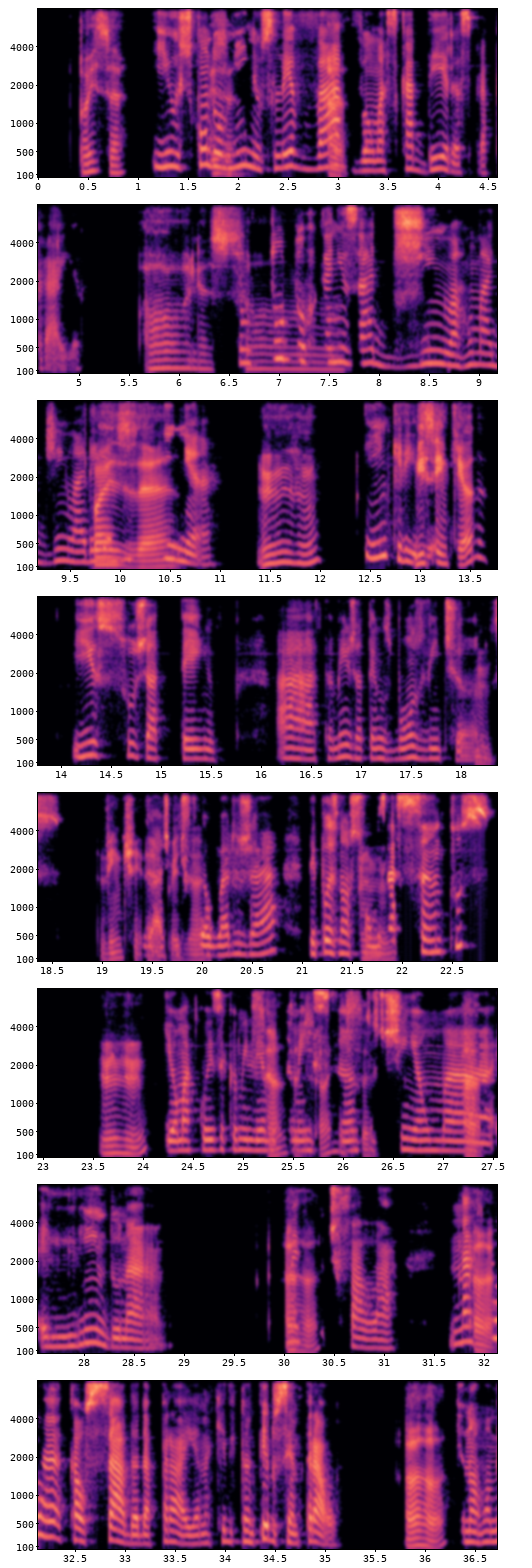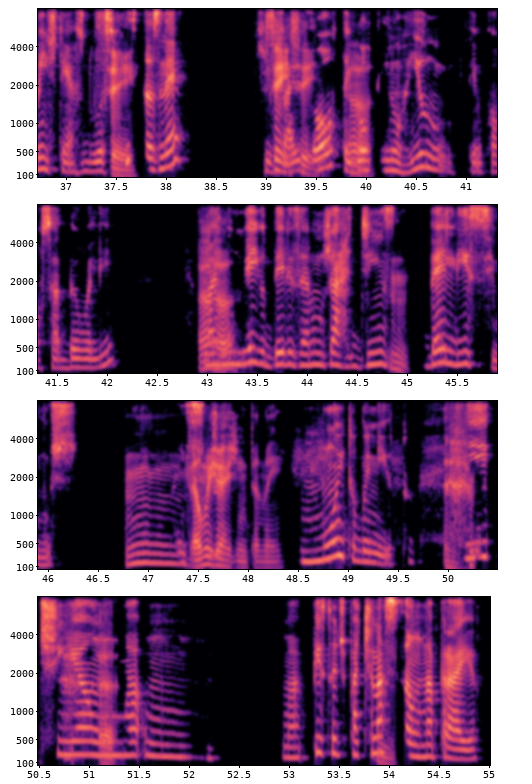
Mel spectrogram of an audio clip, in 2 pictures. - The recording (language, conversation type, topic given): Portuguese, unstructured, Qual é a lembrança mais feliz que você tem na praia?
- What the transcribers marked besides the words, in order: tapping; other background noise; distorted speech; chuckle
